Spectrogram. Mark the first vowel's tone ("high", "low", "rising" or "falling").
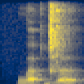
low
